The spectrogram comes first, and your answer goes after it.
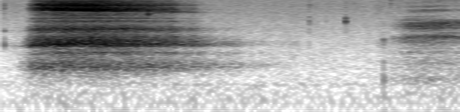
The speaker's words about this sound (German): Atme tief durch die Nase ein und blase die Luft durch den Mund aus.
